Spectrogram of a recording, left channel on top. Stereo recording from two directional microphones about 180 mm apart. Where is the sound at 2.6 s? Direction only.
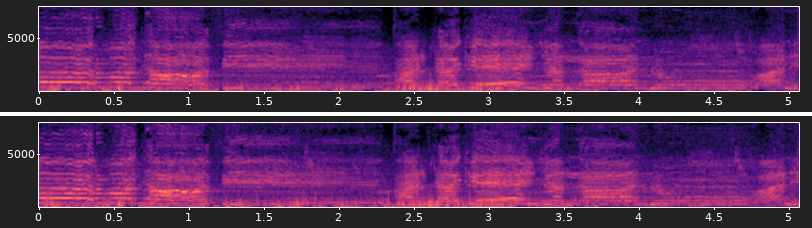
55° left (ahead or behind).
